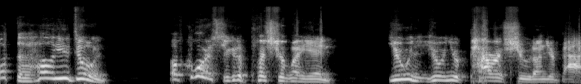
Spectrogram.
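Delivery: loud high-pitched hollering. Retelling a subway scene where a man yells at a lady: imitating a man yelling. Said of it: "There's a guy yelling at the lady".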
